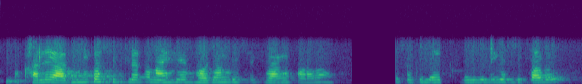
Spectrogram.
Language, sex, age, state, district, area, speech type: Odia, female, 30-45, Odisha, Boudh, rural, conversation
